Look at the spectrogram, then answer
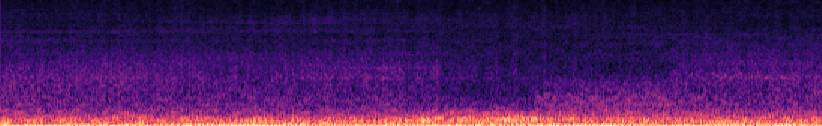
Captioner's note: none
